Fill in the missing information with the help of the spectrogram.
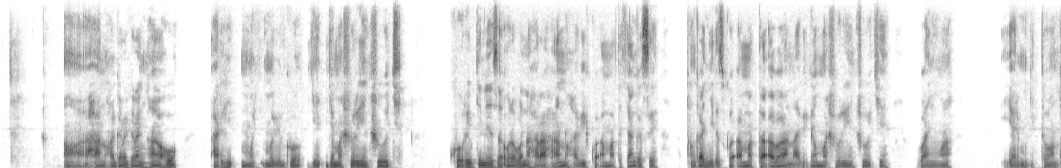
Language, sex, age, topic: Kinyarwanda, male, 18-24, education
